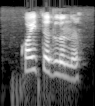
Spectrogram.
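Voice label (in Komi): "койтӧдлыны", Komi, female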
